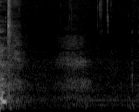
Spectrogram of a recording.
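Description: A woman's spoken word trailing off, then a pause of near silence with faint room tone and a steady low hum.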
